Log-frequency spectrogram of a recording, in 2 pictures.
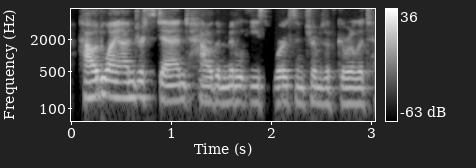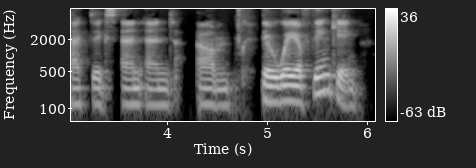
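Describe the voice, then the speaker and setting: Her tone is animated. The woman speaks at a moderate pace. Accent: slight South African. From South Africa. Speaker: interview guest. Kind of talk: interview conversation.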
